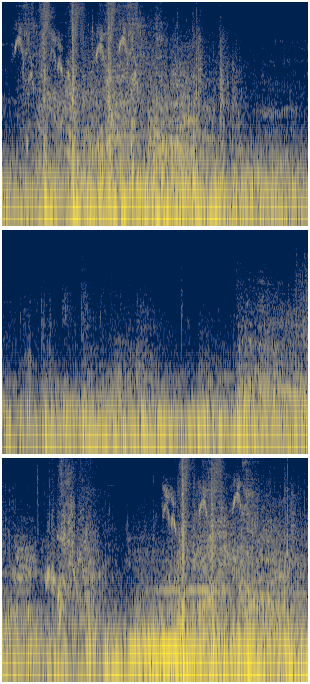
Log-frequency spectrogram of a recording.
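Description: The Confringo fire spell blasts repeatedly in Hogwarts Legacy: loud, roaring bursts and booms layered over a dense game soundscape, with a heavy surge near the start and another toward the end.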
